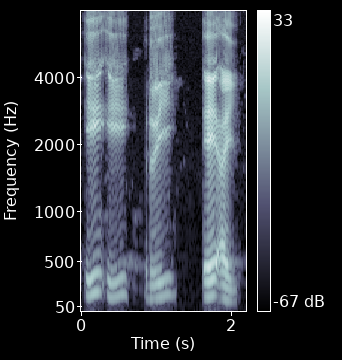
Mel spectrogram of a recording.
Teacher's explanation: अग्र स्वर वे स्वर जिनके उच्चारण में जिह्वा का अगला भाग सक्रिय, मतलब ये वाला भाग आगे आगे का भाग सक्रिय रहता है, अग्र स्वर कहलाते हैं।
